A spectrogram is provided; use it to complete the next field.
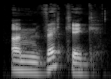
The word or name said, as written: An bhfeicfidh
